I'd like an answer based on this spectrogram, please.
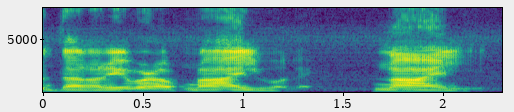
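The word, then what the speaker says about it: Nile: মিশরের যে নদী আমরা বাঙালিরা আপনার এটাকে মানে বিভিন্নভাবে এটা ভুলভাবে উচ্চারণ শিখছি। হ্যাঁ? যেমন আমরা বলি নীল নদী। না, ওরা কিন্তু এটা দ্যা রিভার অফ নাইল বলে। নাইল, নাইল।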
